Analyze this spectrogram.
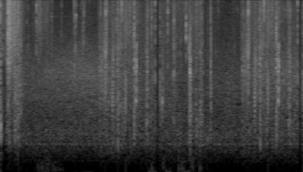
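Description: Gear rustles and clicks as items are handled.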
